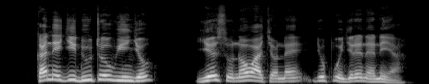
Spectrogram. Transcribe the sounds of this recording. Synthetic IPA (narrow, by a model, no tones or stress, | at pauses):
kanɛd͡ʒidutowiɲd͡ʒo | jesunɔwat͡ʃɔnɛd͡ʒopwoɲd͡ʒɾenɛnɪja̰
